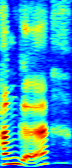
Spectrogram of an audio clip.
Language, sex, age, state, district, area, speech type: Kannada, female, 30-45, Karnataka, Dharwad, rural, spontaneous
